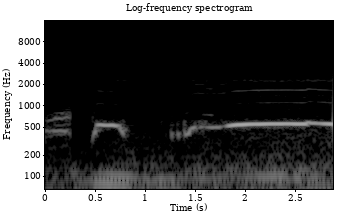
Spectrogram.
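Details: Pelung dove aged four to five months learning to sing, recorded on a phone: short cooing notes, then a long, level, sustained tone building to a loud held note at the end.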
